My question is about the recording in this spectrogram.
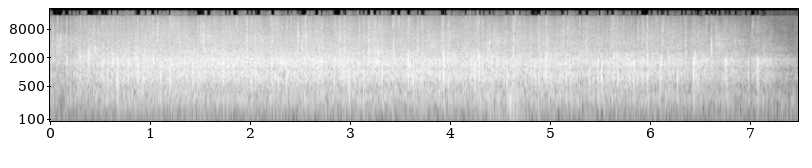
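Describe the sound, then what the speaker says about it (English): A graduation ceremony audience at Macquarie University gives the graduation unit team a warm round of applause, steady and full for about seven seconds before tapering off at the very end. "They deserve a great round of applause too."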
